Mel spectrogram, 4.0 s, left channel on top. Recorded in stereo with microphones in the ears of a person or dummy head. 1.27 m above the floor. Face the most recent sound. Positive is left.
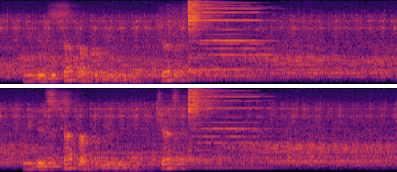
turn(degrees=20)  # may be behind; listen again after turning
